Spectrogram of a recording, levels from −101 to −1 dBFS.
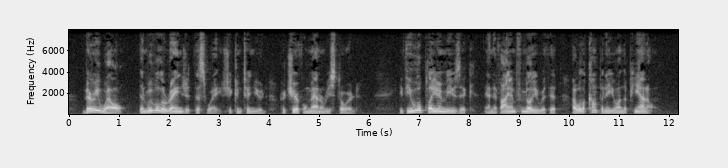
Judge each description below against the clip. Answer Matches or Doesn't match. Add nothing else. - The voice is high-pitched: Doesn't match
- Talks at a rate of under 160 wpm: Doesn't match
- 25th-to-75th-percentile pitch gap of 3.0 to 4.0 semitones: Doesn't match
